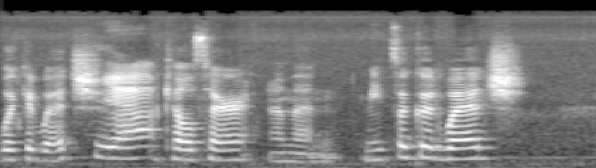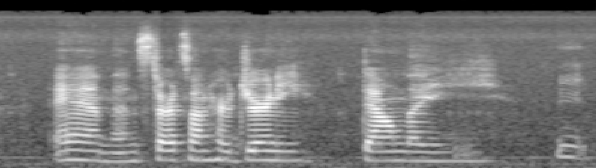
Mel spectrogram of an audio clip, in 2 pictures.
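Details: Adult woman speaking; typical speech.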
